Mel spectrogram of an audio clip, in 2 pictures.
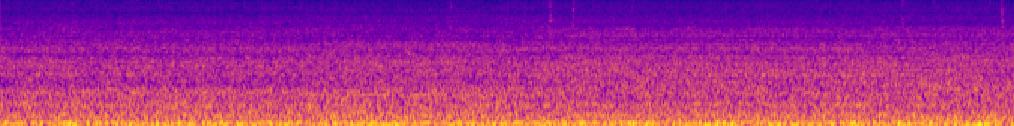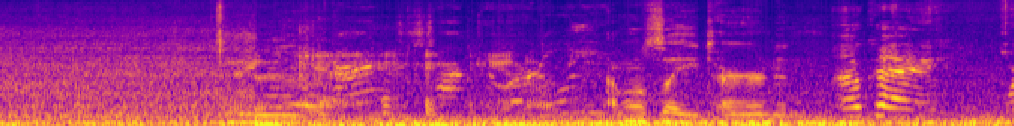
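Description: A car driving on a snow-covered road, heard from inside the cabin: a steady rumble of road and engine noise. About six seconds in, voices start talking over it.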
